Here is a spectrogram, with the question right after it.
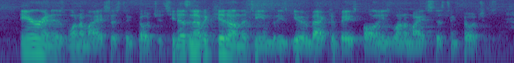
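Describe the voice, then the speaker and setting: This is a man speaking. His voice shows ordinary pitch variation. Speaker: youth baseball coach and organization representative. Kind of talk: presentation to council. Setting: council meeting. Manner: fast.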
